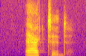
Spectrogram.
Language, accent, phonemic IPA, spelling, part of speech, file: English, US, /ˈæk.tɪd/, acted, verb, En-us-acted.ogg
- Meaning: simple past and past participle of act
